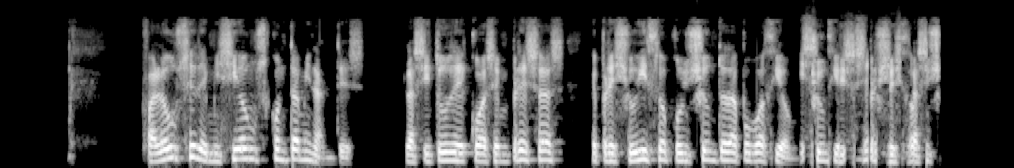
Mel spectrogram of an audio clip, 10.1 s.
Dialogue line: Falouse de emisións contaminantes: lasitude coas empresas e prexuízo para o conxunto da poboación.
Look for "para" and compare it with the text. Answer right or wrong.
wrong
